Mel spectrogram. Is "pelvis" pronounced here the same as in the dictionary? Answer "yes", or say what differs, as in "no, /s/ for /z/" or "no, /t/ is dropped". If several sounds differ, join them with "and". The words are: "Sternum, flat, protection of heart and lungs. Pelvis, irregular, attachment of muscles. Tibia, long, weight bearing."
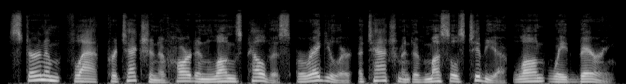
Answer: yes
